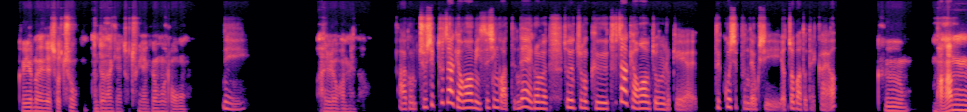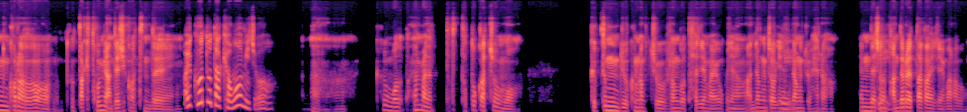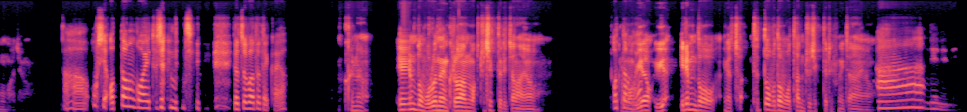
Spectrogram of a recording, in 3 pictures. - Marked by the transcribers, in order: laughing while speaking: "투자했는지"; other background noise
- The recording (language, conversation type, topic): Korean, unstructured, 돈에 관해 가장 놀라운 사실은 무엇인가요?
